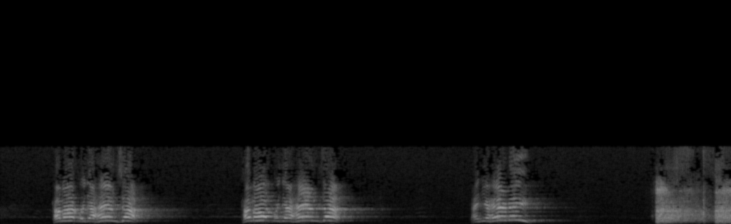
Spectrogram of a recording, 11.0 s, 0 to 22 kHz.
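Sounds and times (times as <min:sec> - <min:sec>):
speech: 0:00.8 - 0:02.2, 0:03.6 - 0:05.2, 0:07.1 - 0:08.1
gunshots fired from a lower window during an armed standoff: 0:09.8 - 0:10.9.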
